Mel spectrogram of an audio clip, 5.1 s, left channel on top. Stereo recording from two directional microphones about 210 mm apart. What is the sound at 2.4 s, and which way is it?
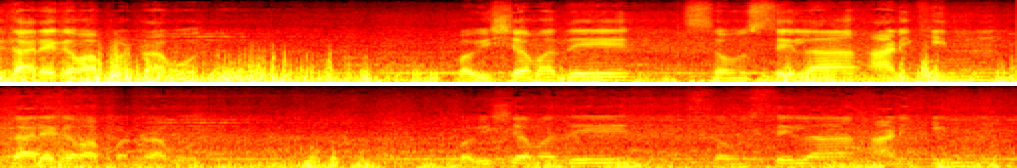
Speech, 60° left (ahead or behind).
